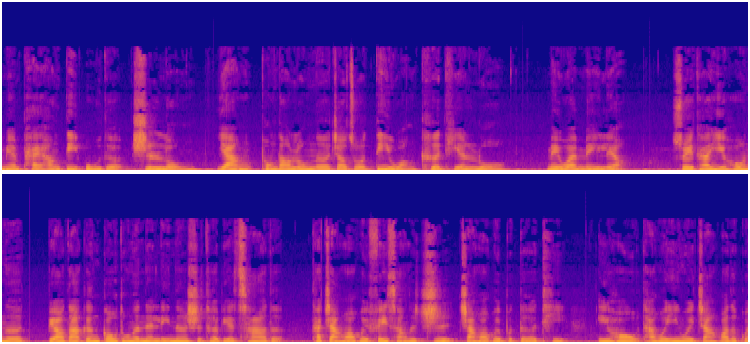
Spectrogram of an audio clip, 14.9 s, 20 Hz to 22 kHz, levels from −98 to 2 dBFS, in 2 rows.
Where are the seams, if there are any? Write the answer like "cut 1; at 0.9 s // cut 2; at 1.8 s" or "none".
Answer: none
